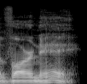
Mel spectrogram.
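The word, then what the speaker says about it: Vuarnet: But while in New York, I ran across a Varnay store. – Hey, throwback. – And so not many people know the brand Varnay. But in the 80s, it was super rad. – The tea is silent.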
